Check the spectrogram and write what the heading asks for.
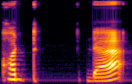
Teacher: dal dipantulkan tetapi tidak terlalu memantul disebut dengan qalqalah sugro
